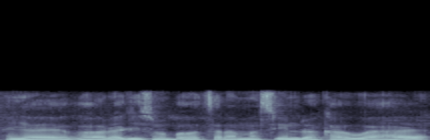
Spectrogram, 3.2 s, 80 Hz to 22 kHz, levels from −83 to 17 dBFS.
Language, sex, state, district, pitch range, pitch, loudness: Hindi, male, Haryana, Charkhi Dadri, 100-105 Hz, 105 Hz, -15 LUFS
